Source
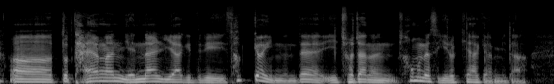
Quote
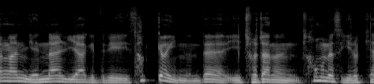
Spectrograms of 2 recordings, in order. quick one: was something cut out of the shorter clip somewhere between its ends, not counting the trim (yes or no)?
no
